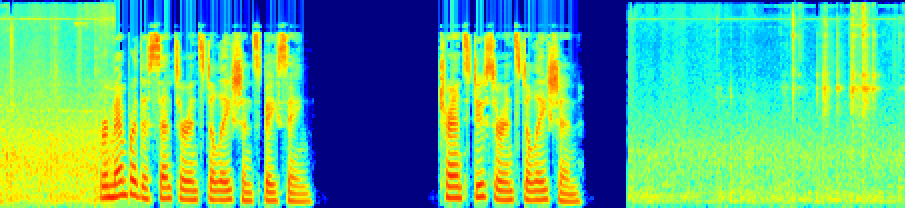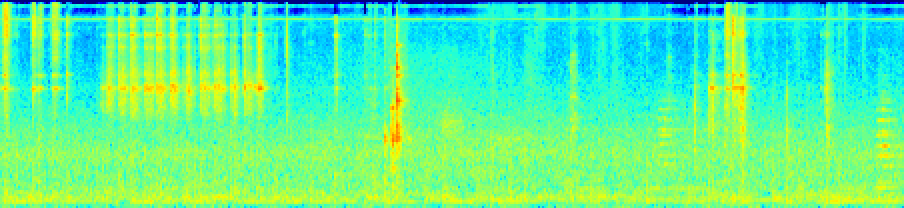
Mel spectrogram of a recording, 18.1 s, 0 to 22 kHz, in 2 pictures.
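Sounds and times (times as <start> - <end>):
small parts clicking and rattling: 7.2 - 13.1, 16.0 - 17.5.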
